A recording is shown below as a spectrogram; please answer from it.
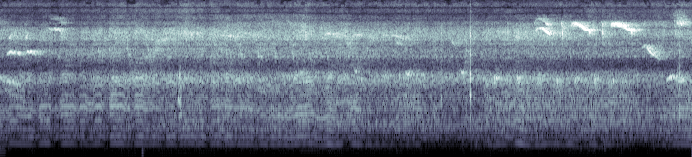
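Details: An American bumblebee (Bombus pensylvanicus) pollinating Salvia clevelandii flowers gives a steady, low droning buzz that wavers slightly as it moves.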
